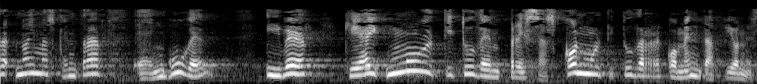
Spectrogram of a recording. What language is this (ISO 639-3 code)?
spa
